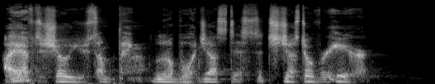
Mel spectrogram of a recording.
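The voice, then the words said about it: Low-pitched character voice. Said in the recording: “in his characteristic low voice”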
